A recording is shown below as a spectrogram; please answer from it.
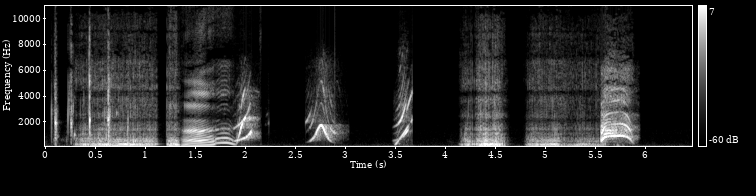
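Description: Cartoon sound effects for a clay stop-motion character: short noisy bursts alternate with several springy, sliding tones that sweep up in pitch. The last of these, near the end, arches up and back down.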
